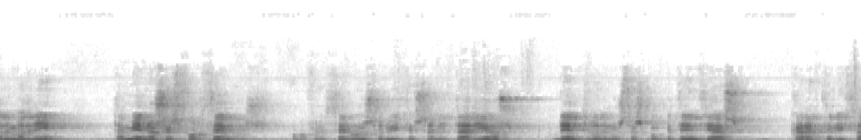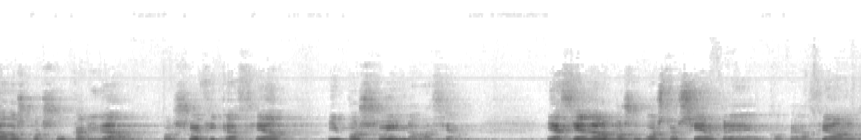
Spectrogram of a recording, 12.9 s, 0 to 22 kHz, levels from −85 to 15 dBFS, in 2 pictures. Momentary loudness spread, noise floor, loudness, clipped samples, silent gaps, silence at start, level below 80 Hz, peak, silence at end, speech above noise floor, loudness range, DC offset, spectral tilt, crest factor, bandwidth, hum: 14 LU; -49 dBFS; -29 LUFS; under 0.1%; none; 0 s; -46 dBFS; -6 dBFS; 0 s; 20 dB; 3 LU; under 0.1%; -4.5 dB/octave; 24 dB; 13 kHz; none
